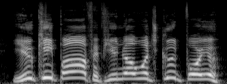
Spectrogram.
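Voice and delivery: shouted warning, high and loud; loud threat. A narrator's reading. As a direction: bellow a threat across the water. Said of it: "he called out suddenly".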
